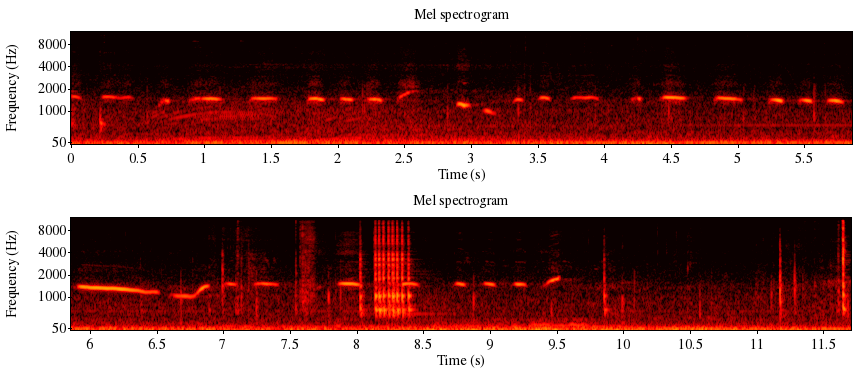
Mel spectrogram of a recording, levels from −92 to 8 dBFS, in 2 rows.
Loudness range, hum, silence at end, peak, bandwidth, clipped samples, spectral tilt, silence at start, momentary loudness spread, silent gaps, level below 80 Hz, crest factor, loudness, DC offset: 6 LU; none; 0 s; -14 dBFS; 11.5 kHz; under 0.1%; -3 dB/octave; 0 s; 15 LU; none; -48 dBFS; 28 dB; -42 LUFS; under 0.1%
